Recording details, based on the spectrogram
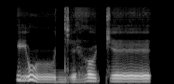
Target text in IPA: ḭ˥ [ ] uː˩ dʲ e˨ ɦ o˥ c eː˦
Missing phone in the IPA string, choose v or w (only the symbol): w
